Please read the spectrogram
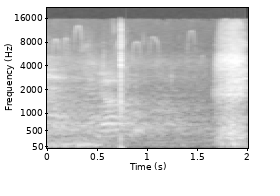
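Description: Faint, distant voices murmuring, then a short, sharp breath into a handheld microphone near the end.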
